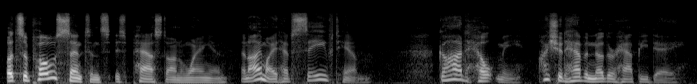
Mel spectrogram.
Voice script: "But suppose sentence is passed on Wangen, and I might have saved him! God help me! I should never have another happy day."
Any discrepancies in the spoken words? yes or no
yes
